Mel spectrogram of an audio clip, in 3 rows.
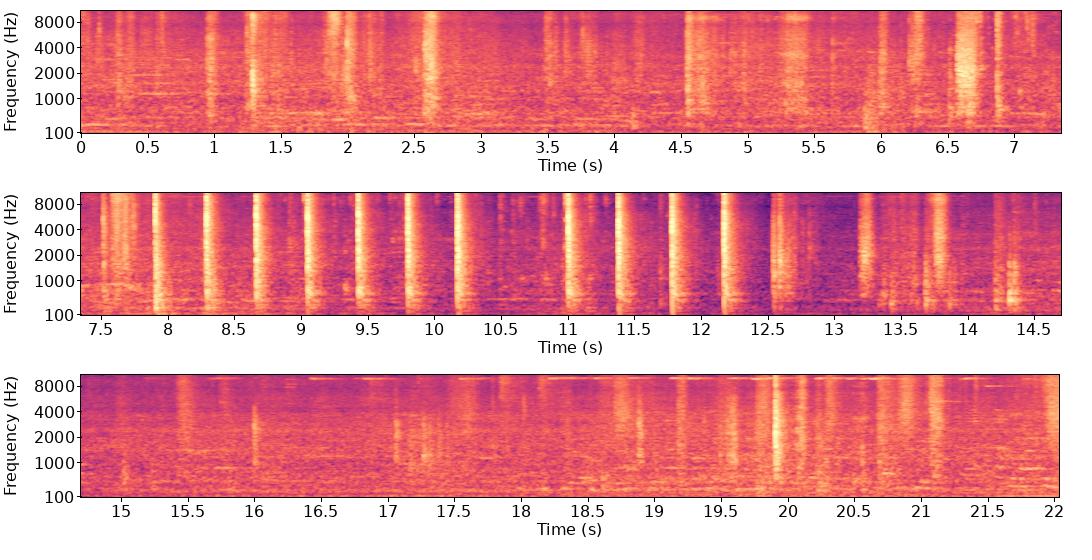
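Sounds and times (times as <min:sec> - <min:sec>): hammer striking wood: 0:07.9 - 0:10.4, 0:11.0 - 0:12.7.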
